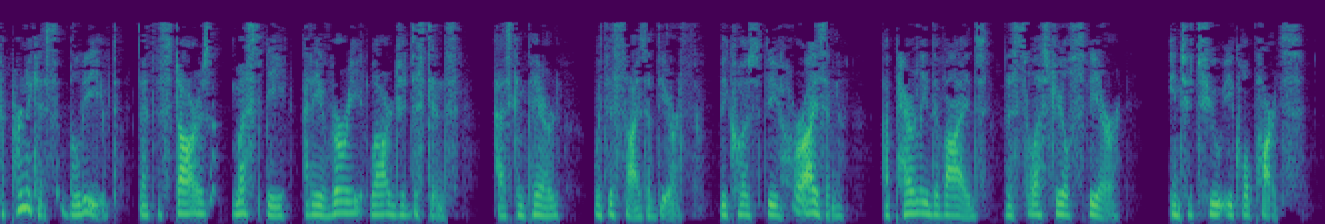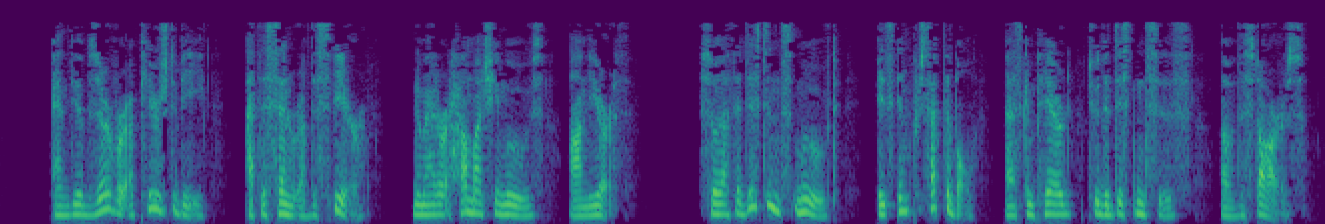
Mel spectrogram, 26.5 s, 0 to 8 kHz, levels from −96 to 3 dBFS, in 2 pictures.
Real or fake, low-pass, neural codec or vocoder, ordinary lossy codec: real; 7.2 kHz; none; MP3, 24 kbps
